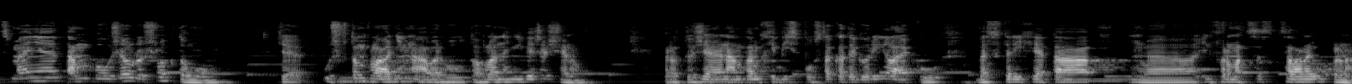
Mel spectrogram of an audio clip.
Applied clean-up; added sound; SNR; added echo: classical method WPE with log-MMSE.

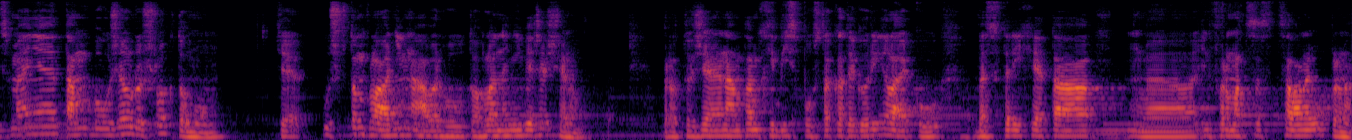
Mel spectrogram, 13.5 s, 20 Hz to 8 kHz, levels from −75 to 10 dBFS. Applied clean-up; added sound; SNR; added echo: neural separator model SepFormer DNS4.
